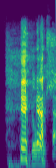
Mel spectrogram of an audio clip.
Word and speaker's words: Dorsch: No one can pronounce Dorsch, so I'm not going to use that. He said Josh says it right. Dorsch, yeah. He puts the oomph in it. He puts the oomph.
